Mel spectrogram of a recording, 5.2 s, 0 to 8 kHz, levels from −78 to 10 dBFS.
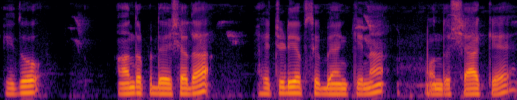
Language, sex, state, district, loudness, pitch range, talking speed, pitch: Kannada, male, Karnataka, Shimoga, -16 LUFS, 115-135 Hz, 80 wpm, 120 Hz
